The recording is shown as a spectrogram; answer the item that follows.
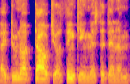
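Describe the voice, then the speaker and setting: Using a put-on character voice, a man growls in a raspy, very deep, low pitch at a moderate pace with fairly even intonation. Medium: read story. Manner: formal, measured.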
